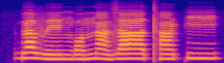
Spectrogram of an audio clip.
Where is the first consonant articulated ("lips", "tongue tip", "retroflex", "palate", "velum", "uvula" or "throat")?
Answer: velum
